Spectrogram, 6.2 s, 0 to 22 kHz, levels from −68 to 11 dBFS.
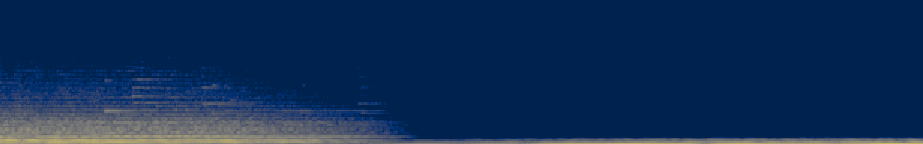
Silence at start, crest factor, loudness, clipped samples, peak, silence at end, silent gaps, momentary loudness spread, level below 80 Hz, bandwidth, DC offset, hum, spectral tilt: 0 s; 12 dB; -15 LUFS; under 0.1%; -2 dBFS; 0 s; none; 19 LU; -34 dBFS; 7.4 kHz; under 0.1%; none; -8 dB/octave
